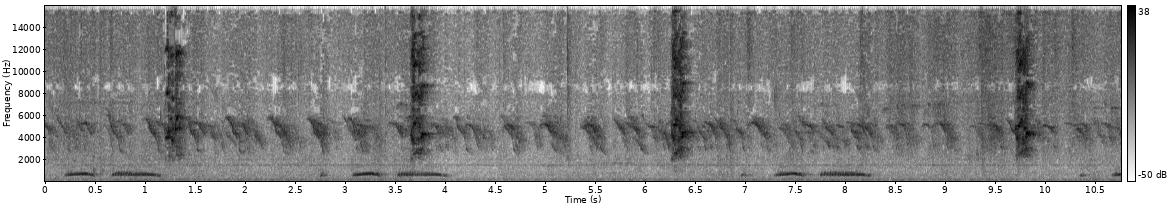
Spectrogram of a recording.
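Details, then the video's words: Spotted dove giving low, soft cooing phrases, each a short note then a longer wavering coo, repeated every few seconds over a noisy background of constant high chirping from other birds, steady hum and occasional sharp clicks. "Suara Burung Tekukur Asli 100% Ori"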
